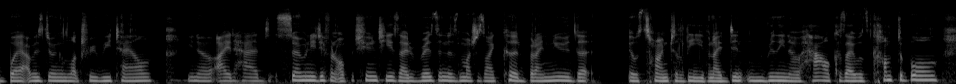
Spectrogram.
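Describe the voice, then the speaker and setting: A woman's fairly low voice, flat and monotone, at a very fast pace. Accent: British. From Nigeria, then raised in London. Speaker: fashion stylist, business owner. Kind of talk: interview.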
